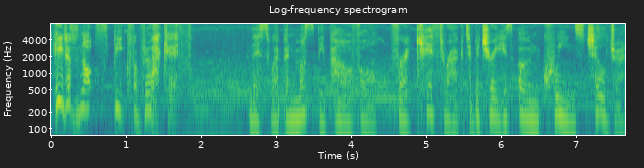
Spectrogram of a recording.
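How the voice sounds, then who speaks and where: A woman's voice: deep voice, expressive, measured pace, over music. An actress voicing a stern, proud alien warrior woman in a video game, with clipped, imperious and formal delivery. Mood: indignant, proud. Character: stern, proud young female alien warrior devoted to her queen.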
